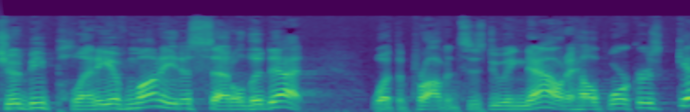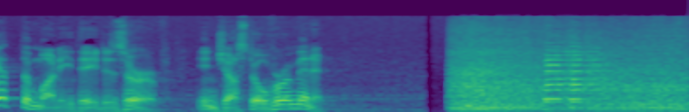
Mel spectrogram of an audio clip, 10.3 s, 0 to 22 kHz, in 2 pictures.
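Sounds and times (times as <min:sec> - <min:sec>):
speech: 0:00.0 - 0:07.7
road traffic roar: 0:08.4 - 0:10.3
car horn honks: 0:09.2 - 0:09.8.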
